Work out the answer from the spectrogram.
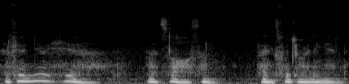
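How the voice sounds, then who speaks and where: A woman reading a bedtime book in ASMR style, hushed and measured, with a soft, breathy voice that often slips into a whisper. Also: very deep voice, animated, muffled recording, background noise.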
